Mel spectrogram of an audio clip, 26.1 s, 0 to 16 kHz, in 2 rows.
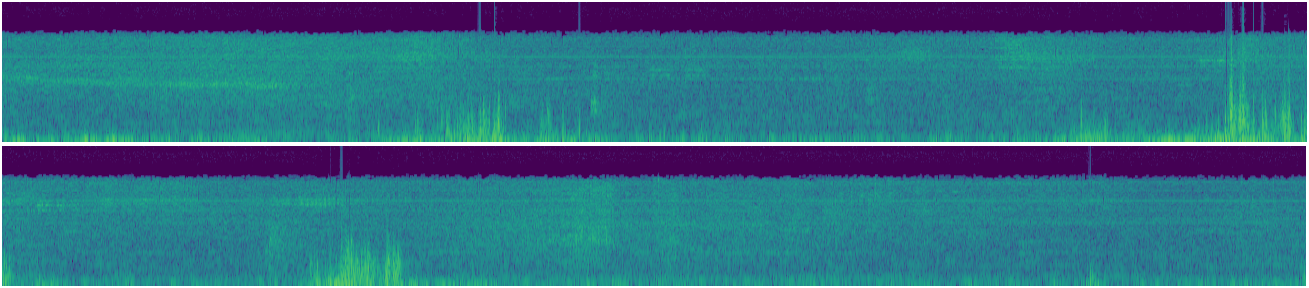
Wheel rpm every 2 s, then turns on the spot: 0, 0, 0, 0, 0, 0, 0, 0, 0, 0, 0, 0, 0.
none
